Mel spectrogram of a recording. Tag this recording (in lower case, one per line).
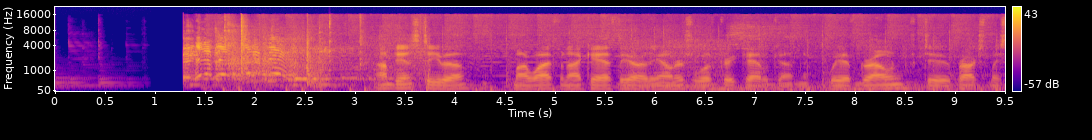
speech
music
